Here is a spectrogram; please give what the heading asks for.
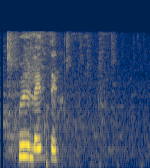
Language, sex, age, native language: Icelandic, male, 10, Icelandic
